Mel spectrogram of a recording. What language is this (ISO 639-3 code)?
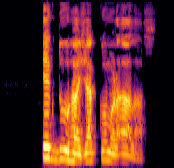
plk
